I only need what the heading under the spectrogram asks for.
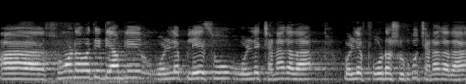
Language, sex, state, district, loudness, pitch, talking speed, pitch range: Kannada, male, Karnataka, Chamarajanagar, -16 LUFS, 255 Hz, 190 wpm, 245-280 Hz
